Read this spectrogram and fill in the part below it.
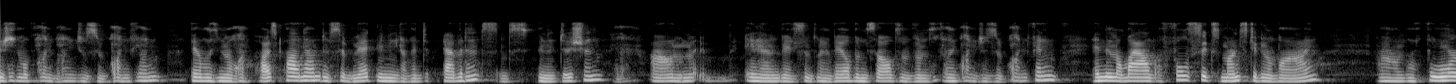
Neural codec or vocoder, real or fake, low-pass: autoencoder, 22.05 kHz, a latent of 192 numbers a frame, VITS, trained on one speaker; fake; 7.2 kHz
